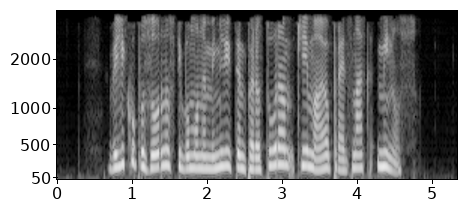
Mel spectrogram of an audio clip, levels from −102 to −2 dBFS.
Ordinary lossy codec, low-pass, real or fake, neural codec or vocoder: MP3, 32 kbps; 3.6 kHz; fake; codec, 16 kHz, 4 kbps, X-Codec, HuBERT features, trained on balanced general audio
